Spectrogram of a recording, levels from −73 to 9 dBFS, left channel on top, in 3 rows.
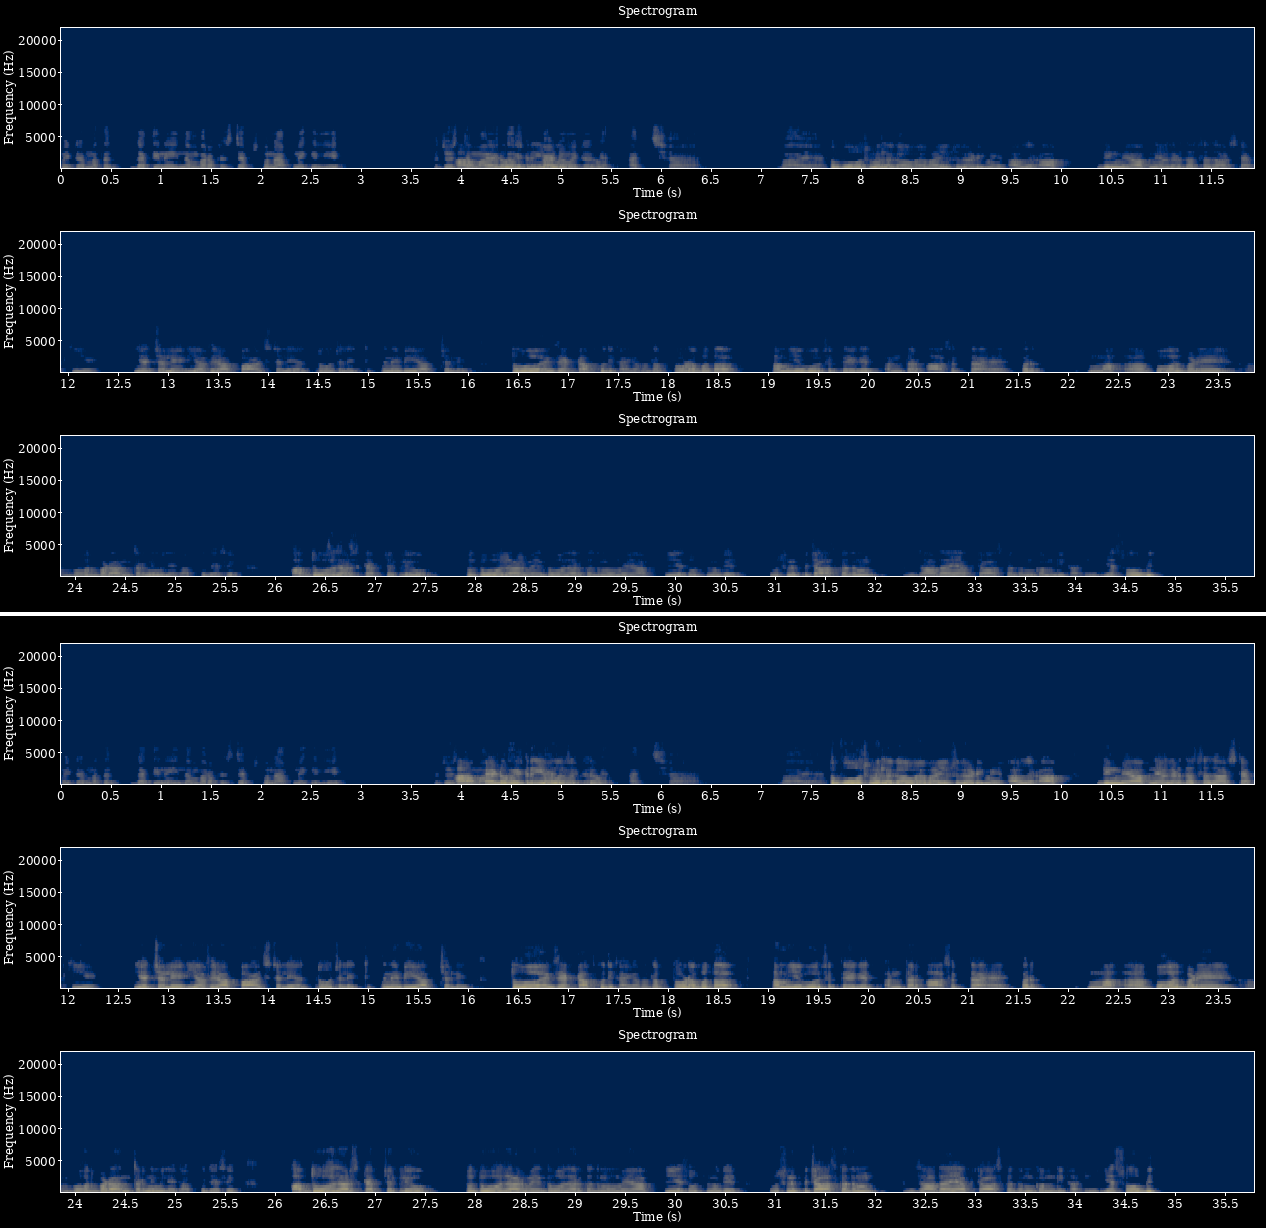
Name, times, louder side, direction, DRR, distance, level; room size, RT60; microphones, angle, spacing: voice 1, 0.0-2.8 3.7-4.6 4.8-6.4 7.2-7.7 28.2-28.5, left 3 dB, 60° left, 0.7 m, -41 dB
voice 2, 3.9-5.4 7.7-10.1 10.4-12.3 12.7-16.0 16.4-18.7 19.0-21.7 22.2-25.6 26.2-27.6 27.9-30.7 30.9-32.0 32.3-34.8, right 5 dB, 55° right, 0.4 m, -31 dB
2.7 x 2.6 x 2.4 m
head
